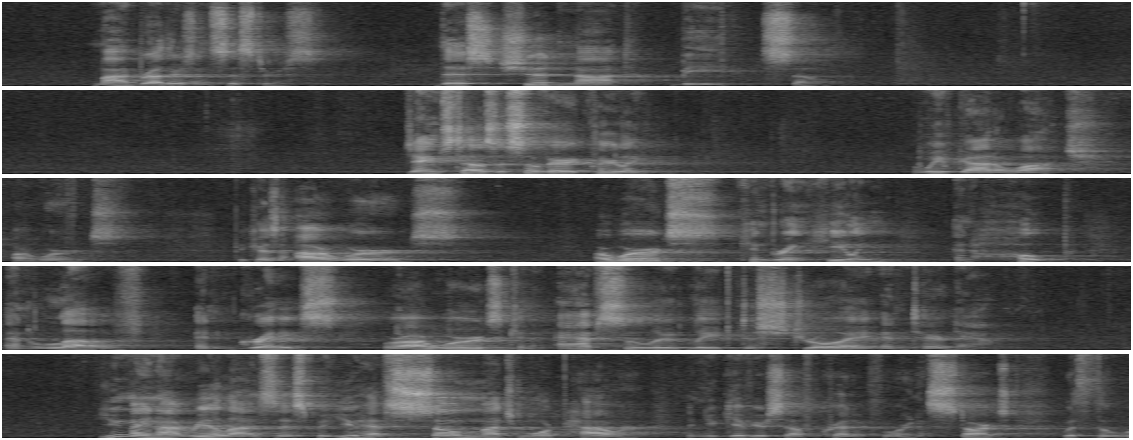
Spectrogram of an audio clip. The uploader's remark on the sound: Sanctuary Service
